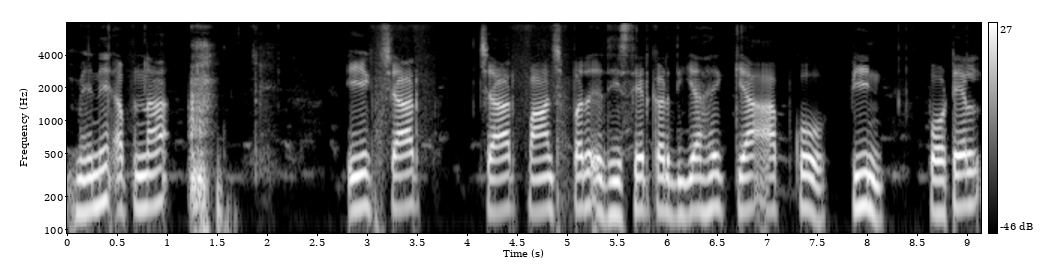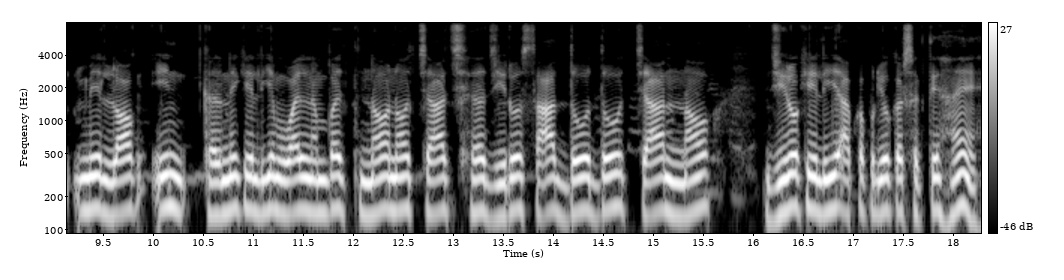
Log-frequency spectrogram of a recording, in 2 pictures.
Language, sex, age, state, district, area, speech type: Hindi, male, 18-30, Uttar Pradesh, Bhadohi, rural, read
